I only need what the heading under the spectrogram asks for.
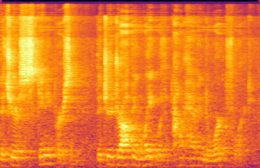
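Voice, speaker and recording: In an enthusiastic tone, a man at medium pitch talks at a fairly quick pace against noticeable background noise. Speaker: sleep program creator and host. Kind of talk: casual talk to camera promoting a product. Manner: conversational, enthusiastic, persuasive.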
